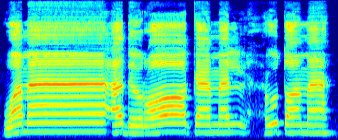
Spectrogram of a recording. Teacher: وما ادراک، دال پہ آپ نے قلقلہ ادا کرنا ہے اور را کو موٹا پڑھیں گے، اور را کو 1 الف کے برابر کھینچ کر بھی پڑھا جائے گا کیونکہ اس کے اوپر کھڑا زبر لگا ہوا ہے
